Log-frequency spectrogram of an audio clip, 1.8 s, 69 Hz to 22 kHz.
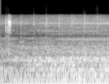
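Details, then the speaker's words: New 5 kW 12V diesel air heater in truck bed just after first lighting, run on high to burn everything out: even low roar with light quick pump ticks about five per second. Normal running on high. "all right so I'm going to run that on high just to burn everything out and"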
